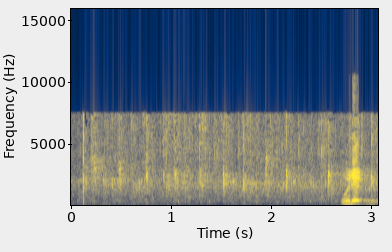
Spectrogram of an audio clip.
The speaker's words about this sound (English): Awesome, thank you so much. Round of applause for you guys.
